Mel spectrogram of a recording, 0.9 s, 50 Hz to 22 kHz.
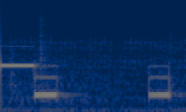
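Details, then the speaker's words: Training demonstration of a Philips manual defibrillator on a pulseless patient with a shockable rhythm on screen: charged to 150, everyone cleared, then short electronic beep tones as the shock is delivered. "so right now we're going to defibrillate at 150 song enough charge to 150 make sure everybody's clear Brandon's clear i'm clear and then you hit the shock"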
